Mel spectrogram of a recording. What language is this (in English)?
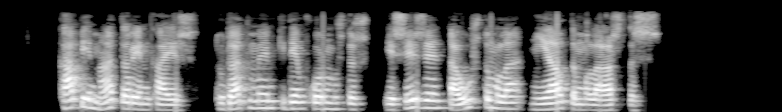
Mari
